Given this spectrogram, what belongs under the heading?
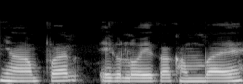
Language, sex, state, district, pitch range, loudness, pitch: Hindi, male, Uttar Pradesh, Shamli, 150-165 Hz, -14 LUFS, 155 Hz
